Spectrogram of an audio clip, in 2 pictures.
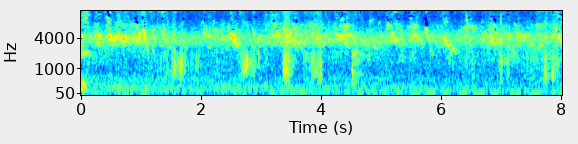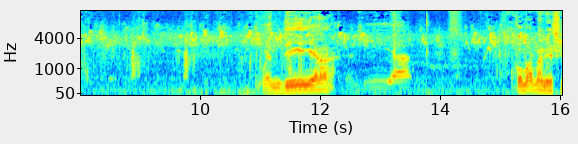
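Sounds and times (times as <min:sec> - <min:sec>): steady low rumble: 0:00.0 - 0:11.4
small birds chirping: 0:00.0 - 0:16.0.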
